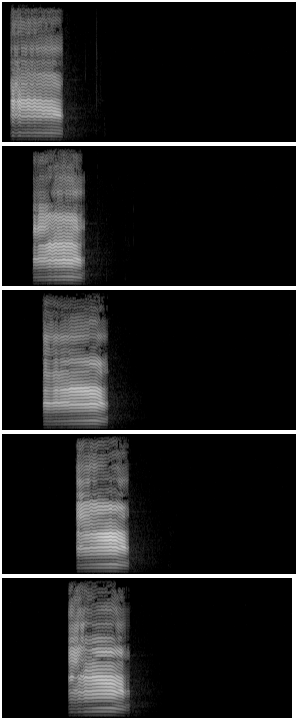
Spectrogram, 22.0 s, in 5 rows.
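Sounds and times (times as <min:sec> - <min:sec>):
deer bleating: 0:00.1 - 0:01.1, 0:04.9 - 0:05.7, 0:09.4 - 0:10.5, 0:14.4 - 0:15.2, 0:18.6 - 0:19.7.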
